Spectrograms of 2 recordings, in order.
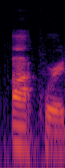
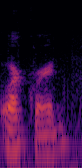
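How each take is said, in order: First: The first syllable sounds like plain 'awk'. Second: The first syllable sounds like 'orc'.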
